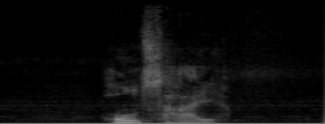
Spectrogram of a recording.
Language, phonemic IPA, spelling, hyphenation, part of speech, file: Dutch, /ˈɦɔnts.ɦaːi̯/, hondshaai, honds‧haai, noun, Nl-hondshaai.ogg
- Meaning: sandy dogfish, small-spotted catshark (Scyliorhinus canicula)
